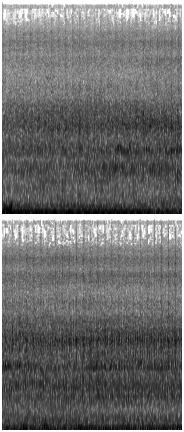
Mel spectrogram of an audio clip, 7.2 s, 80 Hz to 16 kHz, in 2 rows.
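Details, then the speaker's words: Skoda Fabia MPI 8v petrol, high fuel use, idling: rough low idle with a loose, roughly spaced tapping about four a second from the top end; owner calls it a really bad tap, engine not healthy. "so yeah that's it that's it running now this one's got a really bad tap as well"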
